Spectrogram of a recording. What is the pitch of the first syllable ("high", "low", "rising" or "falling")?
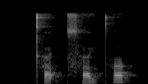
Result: rising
